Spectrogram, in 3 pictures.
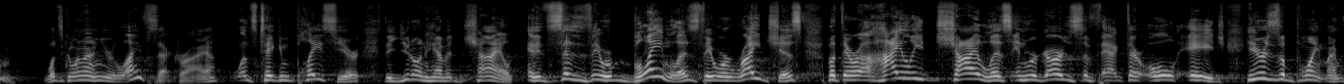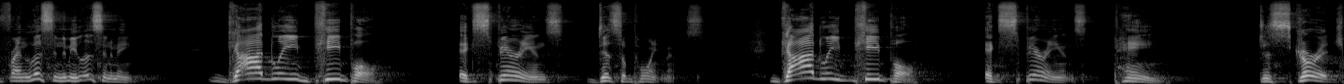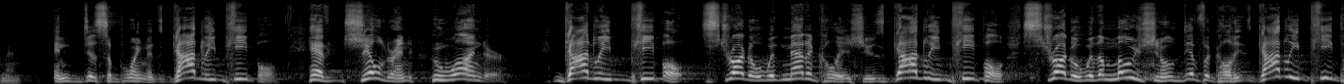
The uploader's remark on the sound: recorded at Central: A Christ-Centered Church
